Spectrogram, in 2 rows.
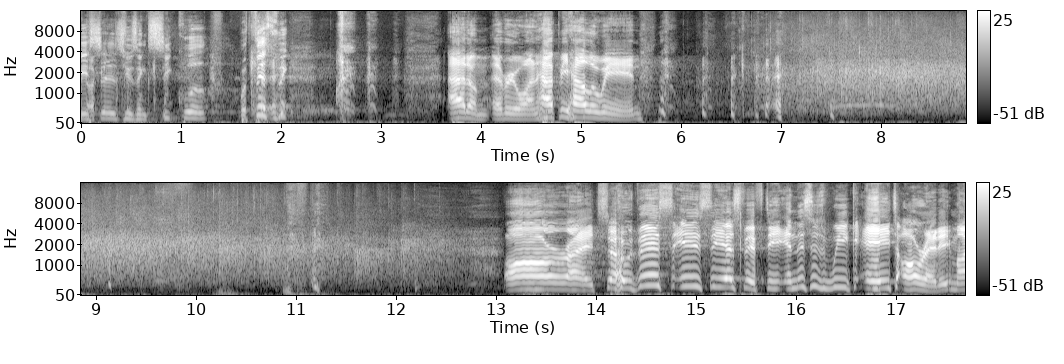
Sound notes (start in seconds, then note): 5.3 laughs; 6.4 applause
